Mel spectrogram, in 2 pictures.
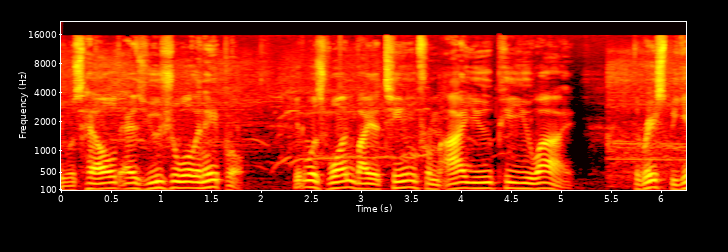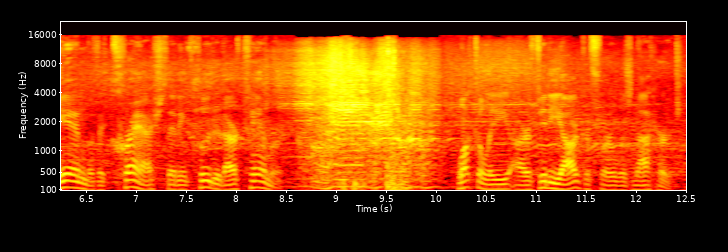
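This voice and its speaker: A man's voice: mid-range voice, lively intonation, moderate pace, heavy background noise. A man reading scripted narration as the narrator of a university newsreel.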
